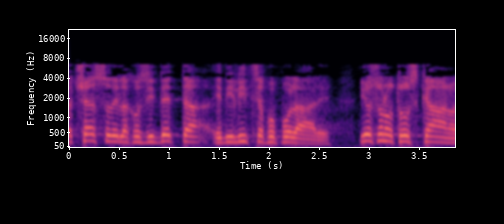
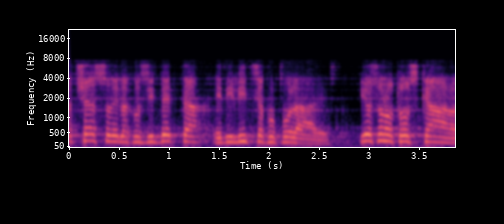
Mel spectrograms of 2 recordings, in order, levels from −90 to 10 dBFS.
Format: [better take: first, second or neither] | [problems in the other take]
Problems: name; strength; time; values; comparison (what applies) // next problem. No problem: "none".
first | noise reduction (neural separator model SepFormer DNS4)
